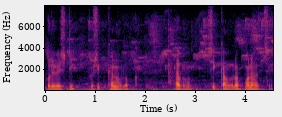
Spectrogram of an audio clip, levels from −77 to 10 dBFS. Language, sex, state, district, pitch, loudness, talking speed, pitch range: Bengali, male, West Bengal, Alipurduar, 105 Hz, -23 LUFS, 80 wpm, 95-110 Hz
